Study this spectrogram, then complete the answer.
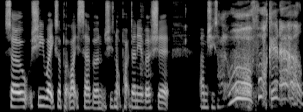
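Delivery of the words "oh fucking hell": very high-pitched scream, acted out. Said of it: "Just scre-".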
